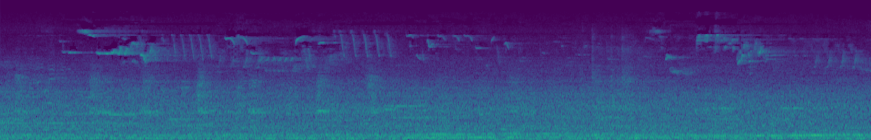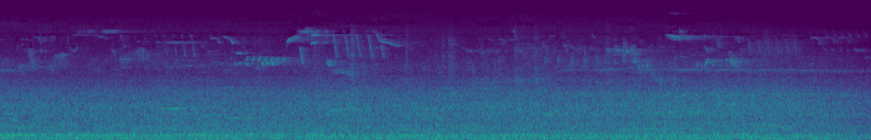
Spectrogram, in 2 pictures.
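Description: Small birds chirping and trilling over a steady background of low environmental noise, fading out at the very end.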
